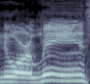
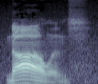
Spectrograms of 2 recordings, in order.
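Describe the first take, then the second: First: The name is said as separate full words. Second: The name is squeezed into one short word. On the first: This is the speaker's own everyday way. "I say New Orleans" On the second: This is how some locals say their hometown. "It's all one word with some people"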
